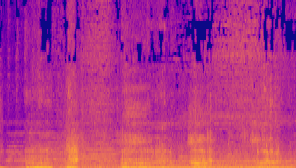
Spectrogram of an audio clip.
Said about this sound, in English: Heard you growl.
